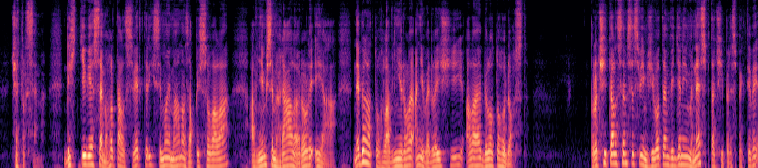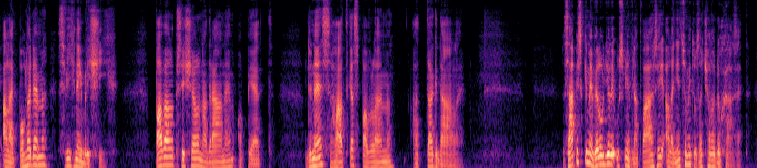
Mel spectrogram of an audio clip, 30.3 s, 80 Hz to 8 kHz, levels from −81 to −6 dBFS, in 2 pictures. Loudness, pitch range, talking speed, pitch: -21 LUFS, 95-135 Hz, 135 wpm, 120 Hz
